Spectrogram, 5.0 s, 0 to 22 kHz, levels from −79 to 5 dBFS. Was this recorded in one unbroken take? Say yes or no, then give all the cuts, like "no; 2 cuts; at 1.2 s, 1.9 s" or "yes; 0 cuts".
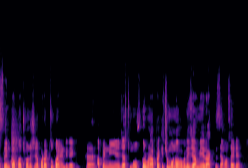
no; 1 cut; at 1.0 s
